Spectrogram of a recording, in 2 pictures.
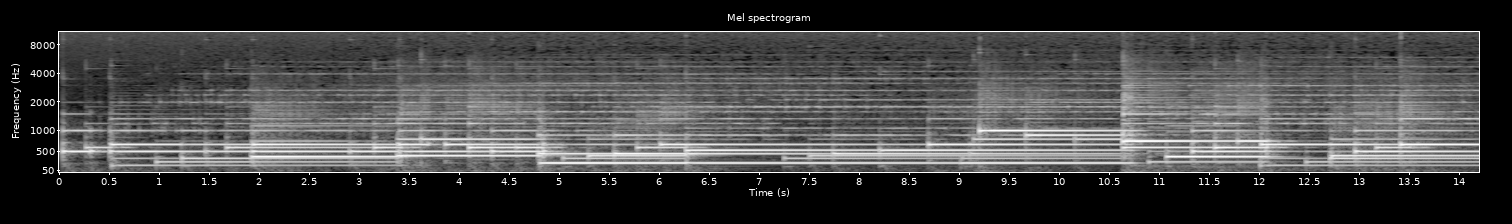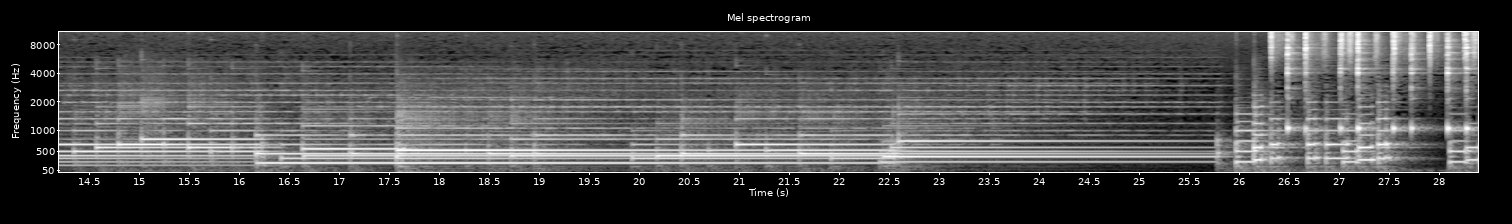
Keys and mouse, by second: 6.6 Right, 8.7-21.6 alt+drag, 23.7 shift+click, 25.7 shift+click.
